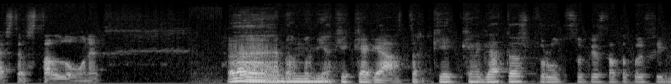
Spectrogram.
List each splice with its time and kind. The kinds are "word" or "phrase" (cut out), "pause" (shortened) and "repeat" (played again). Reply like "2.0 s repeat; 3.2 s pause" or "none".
none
